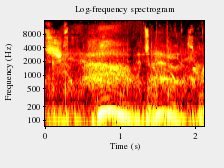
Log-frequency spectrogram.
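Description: Whispering gossip: indistinct hushed voices whispering over one another, full of hissing s-sounds, with a low murmured voice rising and falling about halfway through.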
